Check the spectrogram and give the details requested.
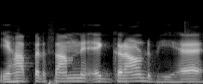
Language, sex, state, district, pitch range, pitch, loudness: Hindi, male, Jharkhand, Palamu, 130-145 Hz, 140 Hz, -17 LUFS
